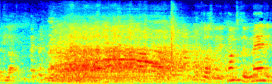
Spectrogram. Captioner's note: audience laugh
